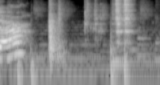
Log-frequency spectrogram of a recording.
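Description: Kitchen utensils handled on a plate: two sharp clinks, about a second apart, as a small plastic blender cup is set down and a metal hand grater is lifted off beside a mesh strainer.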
